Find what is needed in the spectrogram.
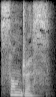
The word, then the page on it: sundress: British English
